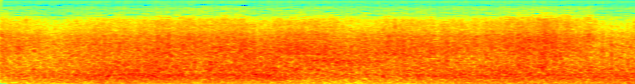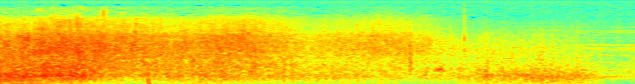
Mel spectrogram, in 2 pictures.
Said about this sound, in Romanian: Se apropie uragan. Țineți-vă bine!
